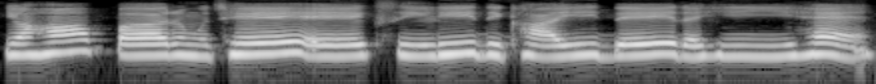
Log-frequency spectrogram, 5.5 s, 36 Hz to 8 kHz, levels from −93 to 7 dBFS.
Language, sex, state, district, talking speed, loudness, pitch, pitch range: Hindi, female, Madhya Pradesh, Katni, 100 wpm, -12 LUFS, 235 Hz, 225-250 Hz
